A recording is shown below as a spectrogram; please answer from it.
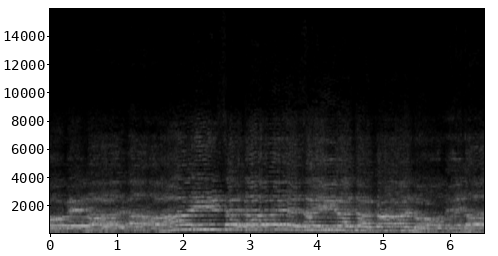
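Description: Men chanting a marsiya, an Urdu elegy for the martyrs of Karbala, to a slow, drawn-out melody with long held notes.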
